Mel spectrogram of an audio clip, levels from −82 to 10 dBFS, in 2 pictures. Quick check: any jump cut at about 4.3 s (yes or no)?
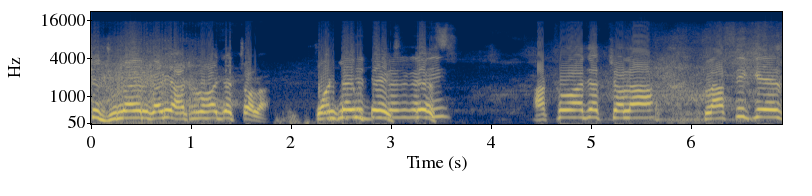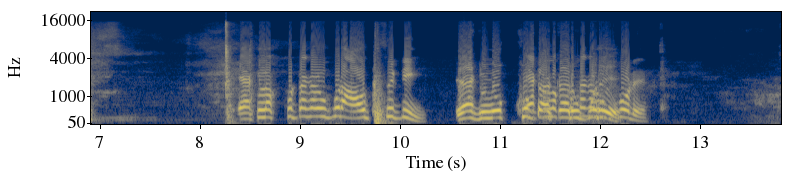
no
